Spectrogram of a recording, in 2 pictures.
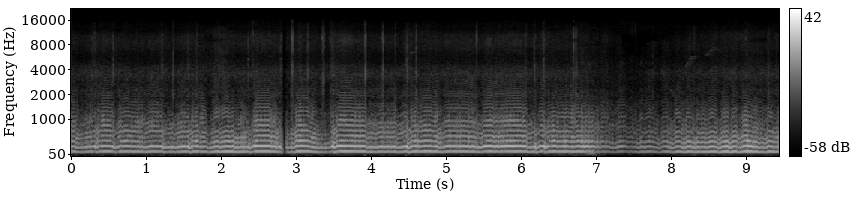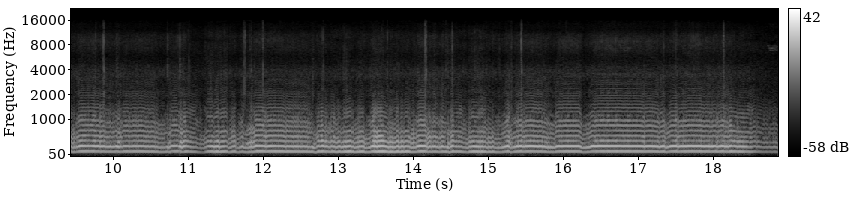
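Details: Sustained buzzing of European hornet around a feeding site in the Eifel, a deep humming drone with gliding overtones, loudness surging and easing as insects approach and leave, brief lull around the middle.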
